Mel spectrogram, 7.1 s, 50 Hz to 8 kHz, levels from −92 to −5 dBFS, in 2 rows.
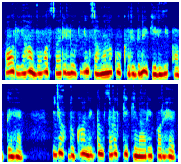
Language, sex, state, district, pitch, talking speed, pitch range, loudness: Hindi, female, Bihar, Supaul, 230 Hz, 180 wpm, 210-265 Hz, -14 LUFS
